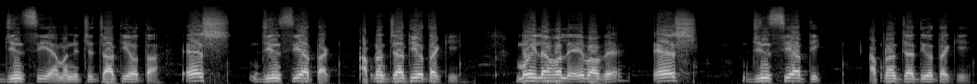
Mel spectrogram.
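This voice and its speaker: A man teaching a language lesson, saying each phrase slowly and then explaining what it means. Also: mid-range voice, dry recording. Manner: says each Arabic phrase slowly, then gives its meaning.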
